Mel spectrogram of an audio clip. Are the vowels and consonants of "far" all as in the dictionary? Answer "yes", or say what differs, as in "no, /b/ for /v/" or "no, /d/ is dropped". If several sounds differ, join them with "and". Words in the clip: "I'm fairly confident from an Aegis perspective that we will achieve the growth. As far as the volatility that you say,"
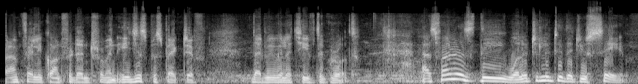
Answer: yes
